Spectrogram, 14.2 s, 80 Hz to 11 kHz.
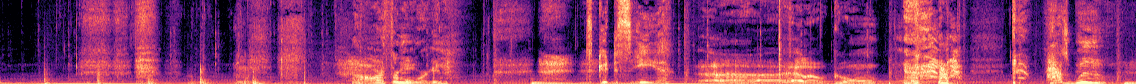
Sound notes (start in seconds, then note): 11.2 cough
